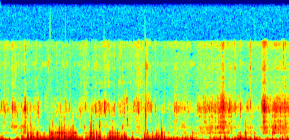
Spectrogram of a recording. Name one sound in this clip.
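Water splashes as a man steps into the shallows.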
